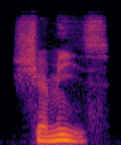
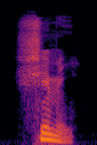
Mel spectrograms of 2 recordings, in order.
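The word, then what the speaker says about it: chemise: We derive from the French language our word she pronounced shememes. In French the word denotes a man's shirt as well as the undergarment worn by women. In this country, it is often pronounced by people who should know better, shimmy.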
